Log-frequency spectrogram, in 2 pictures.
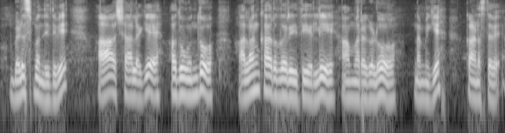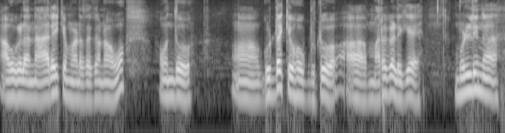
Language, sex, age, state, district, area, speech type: Kannada, male, 45-60, Karnataka, Chikkamagaluru, rural, spontaneous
